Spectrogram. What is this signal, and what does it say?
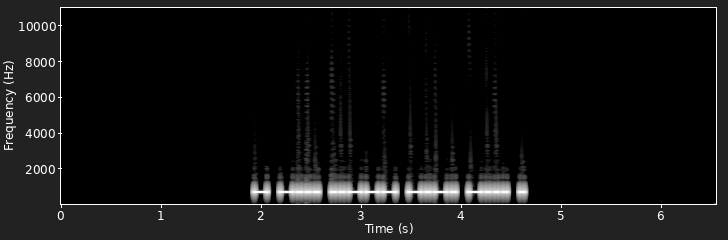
Morse code, heard as a keyed tone, about 28 wpm, 700 Hz. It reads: TB2CBE
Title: DXCC-100 Call Signs - 6 Characters - 28wpm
